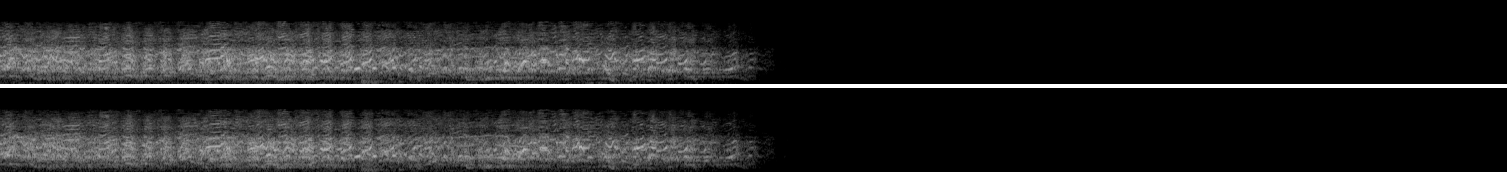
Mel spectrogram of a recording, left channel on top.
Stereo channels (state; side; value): normal; both; correlation 0.22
